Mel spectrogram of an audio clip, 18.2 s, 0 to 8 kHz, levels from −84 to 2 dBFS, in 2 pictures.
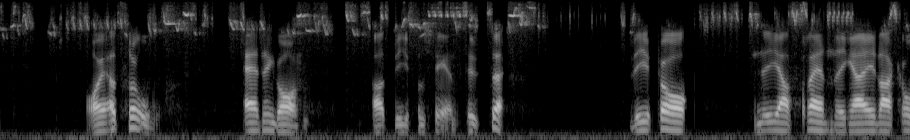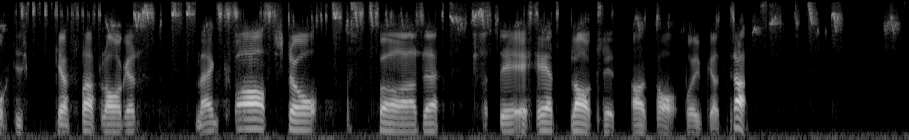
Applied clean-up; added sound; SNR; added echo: neural diffusion model UNIVERSE++.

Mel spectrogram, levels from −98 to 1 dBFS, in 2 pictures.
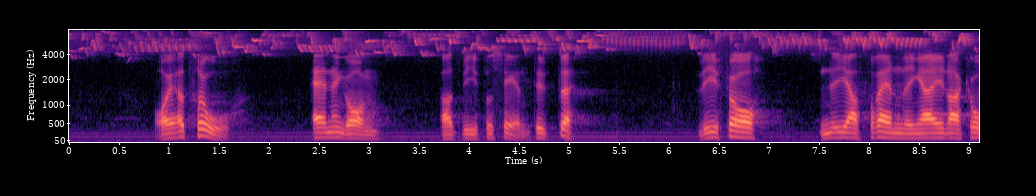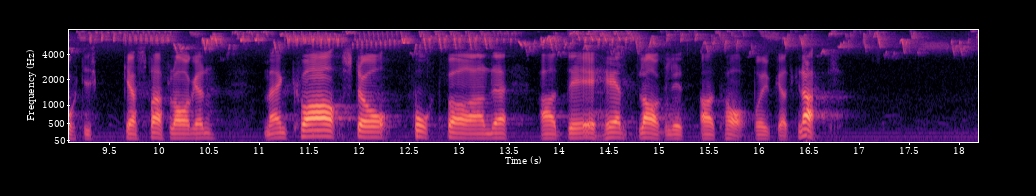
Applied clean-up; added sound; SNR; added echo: none; Bird vocalization, bird call, bird song; 11 dB; none.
